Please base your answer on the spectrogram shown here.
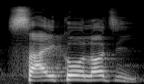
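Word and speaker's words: psychology: সাইকোলজি, এই যে পি এর প্রোনাউন্সিয়েশন নেই, সাইকোলজি। এভাবে এভাবে মনে রাখতে পারেন যে পিসি চলো যাই, পিএসওয়াই মানে সাইকোলজি যাই।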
